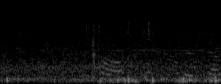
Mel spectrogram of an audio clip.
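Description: Faint, dull hoofbeats of a horse cantering on a sand arena, with low voices in the background.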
